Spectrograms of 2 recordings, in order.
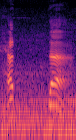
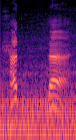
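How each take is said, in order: Both takes have the same delivery.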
